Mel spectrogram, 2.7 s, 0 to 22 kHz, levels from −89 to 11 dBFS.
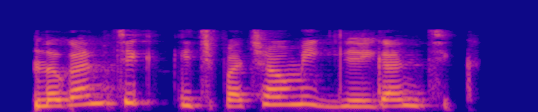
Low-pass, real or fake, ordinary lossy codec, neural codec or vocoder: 7.2 kHz; real; MP3, 64 kbps; none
